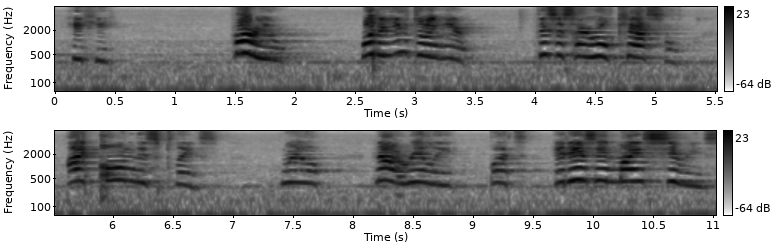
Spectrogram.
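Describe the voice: Someone uses a put-on character voice at an extremely high pitch, speaking fairly slowly with long, frequent pauses over clear background noise.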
